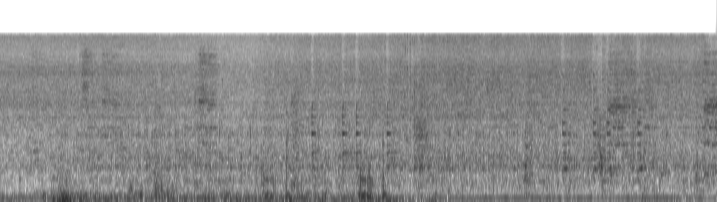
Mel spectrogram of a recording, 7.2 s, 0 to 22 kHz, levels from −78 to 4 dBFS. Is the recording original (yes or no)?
yes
